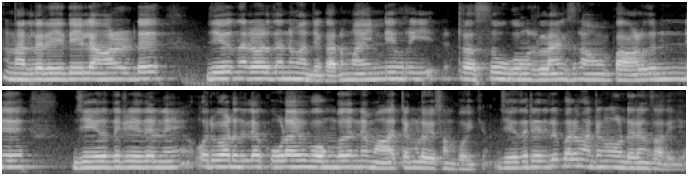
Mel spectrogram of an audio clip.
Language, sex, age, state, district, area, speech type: Malayalam, male, 30-45, Kerala, Palakkad, urban, spontaneous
